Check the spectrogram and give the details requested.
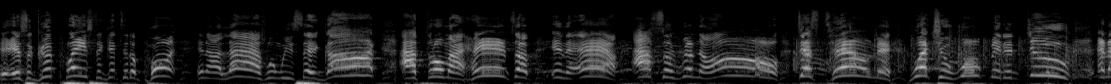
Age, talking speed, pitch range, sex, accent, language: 30-49, 200 wpm, 300-400 Hz, male, American, English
